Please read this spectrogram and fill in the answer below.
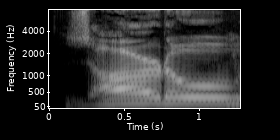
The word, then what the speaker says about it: Zardoz: Zardoz. – You might need no dose to watch Zardoz. Dawes.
